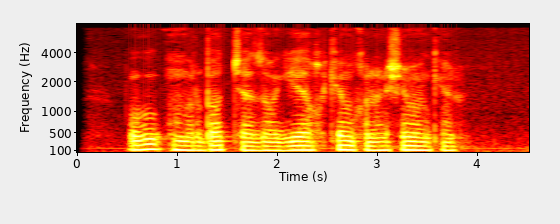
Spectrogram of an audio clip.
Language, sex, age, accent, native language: Uzbek, male, 25-34, Farg'ona, Uzbek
